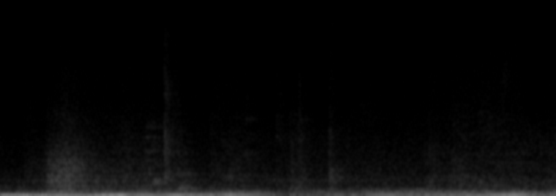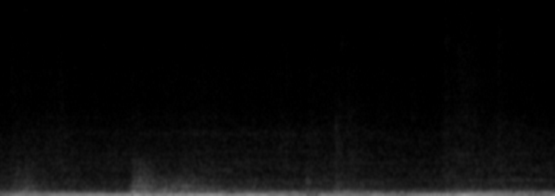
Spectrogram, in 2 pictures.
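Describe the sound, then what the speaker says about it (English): A car is driven into a garage workshop, its engine rumbling close by with low steady revving that swells and dips over several seconds. "let's pull the car in and get it fitted on"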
